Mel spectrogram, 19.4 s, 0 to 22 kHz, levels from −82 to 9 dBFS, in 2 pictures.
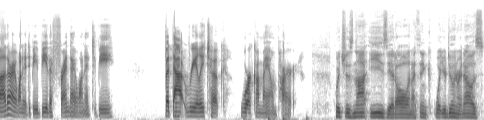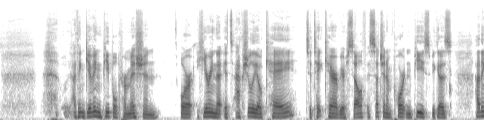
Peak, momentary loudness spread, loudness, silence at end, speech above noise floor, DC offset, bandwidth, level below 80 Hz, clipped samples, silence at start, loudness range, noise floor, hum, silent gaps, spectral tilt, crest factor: -4 dBFS; 12 LU; -24 LUFS; 0 s; 43 dB; under 0.1%; 16 kHz; -52 dBFS; under 0.1%; 0 s; 5 LU; -67 dBFS; none; none; -4.5 dB/octave; 20 dB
